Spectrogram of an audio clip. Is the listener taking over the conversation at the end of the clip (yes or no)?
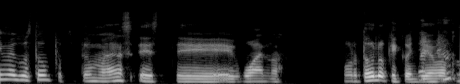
no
